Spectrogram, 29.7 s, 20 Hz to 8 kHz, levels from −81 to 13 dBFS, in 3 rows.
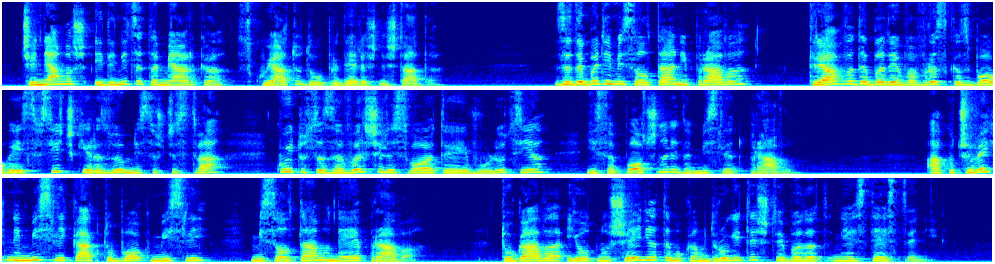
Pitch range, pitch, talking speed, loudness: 155-215 Hz, 185 Hz, 120 wpm, -23 LUFS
